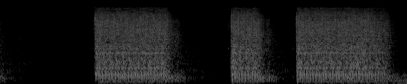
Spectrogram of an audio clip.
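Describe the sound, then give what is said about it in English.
A German MG42 machine gun fires in three loud bursts, each a dense, continuous ripping roar with no separate shots, one short and one longer after it. “when fired continuously, the MG42 produced a very distinctive dull sound”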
